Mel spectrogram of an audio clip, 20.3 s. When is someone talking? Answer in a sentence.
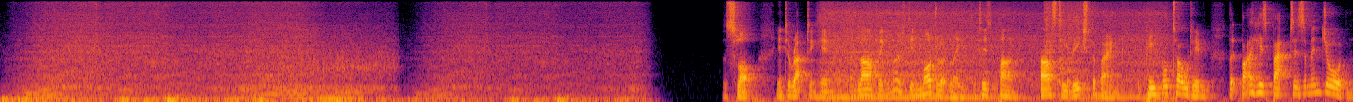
You can hear the talking from 10.8 to 20.2 s.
